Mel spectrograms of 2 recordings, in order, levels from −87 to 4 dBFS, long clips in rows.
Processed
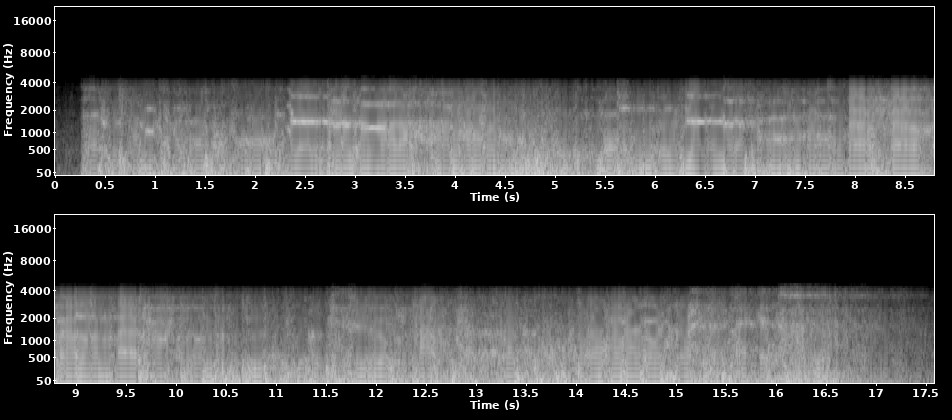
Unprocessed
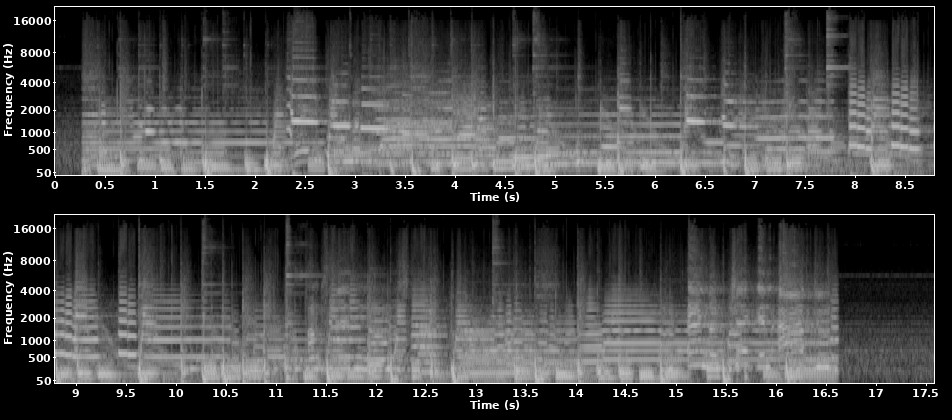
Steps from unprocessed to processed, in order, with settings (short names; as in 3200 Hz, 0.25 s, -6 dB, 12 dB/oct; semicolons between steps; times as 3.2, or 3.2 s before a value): in parallel at -8.5 dB: decimation with a swept rate 35×, swing 100% 2.3 Hz; on the sum: Schroeder reverb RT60 3.9 s, combs from 28 ms, DRR 1.5 dB; monotone LPC vocoder at 8 kHz 130 Hz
